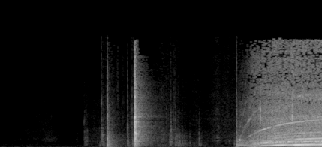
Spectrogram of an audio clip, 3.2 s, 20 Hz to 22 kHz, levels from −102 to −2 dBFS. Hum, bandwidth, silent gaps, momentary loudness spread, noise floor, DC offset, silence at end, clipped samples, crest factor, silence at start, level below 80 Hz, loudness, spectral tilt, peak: none; 16.5 kHz; none; 22 LU; -90 dBFS; under 0.1%; 0 s; under 0.1%; 26 dB; 1.05 s; -80 dBFS; -27 LUFS; -1.5 dB/octave; -6 dBFS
